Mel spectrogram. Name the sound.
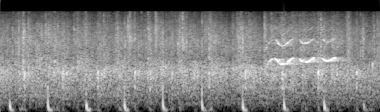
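audience applause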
